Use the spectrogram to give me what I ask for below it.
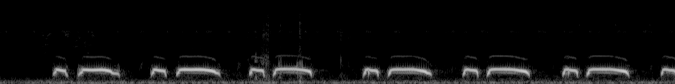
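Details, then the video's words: Wild dove call used as a lure for trapping doves: steady two-part coos, a short low note followed by a longer, slightly falling one, about eight phrases in seven seconds over a quiet low hum. "ឱ្យតែជួបលលកព្រៃ ធ្នាក់ហៅបរសឹងដាច់ខ្យល់ | Amazing Dove Trap"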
